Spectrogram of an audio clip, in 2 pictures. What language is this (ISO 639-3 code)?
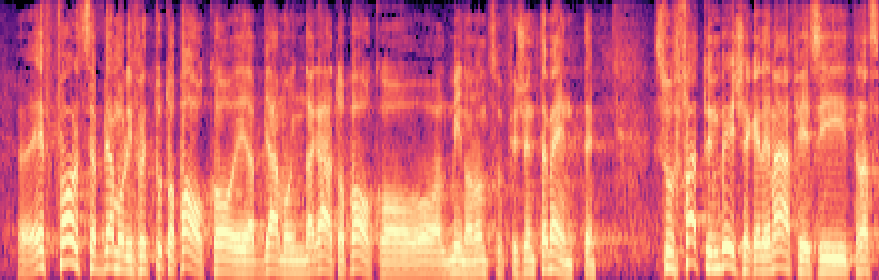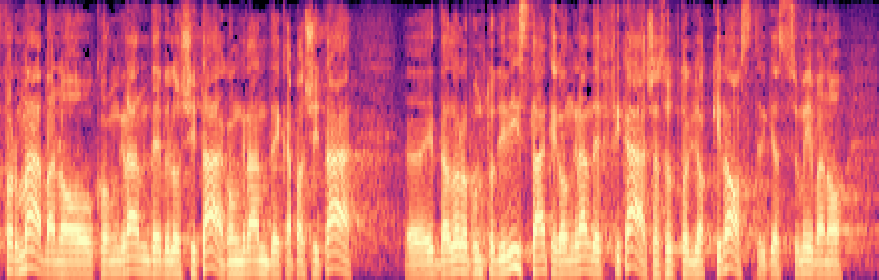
ita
